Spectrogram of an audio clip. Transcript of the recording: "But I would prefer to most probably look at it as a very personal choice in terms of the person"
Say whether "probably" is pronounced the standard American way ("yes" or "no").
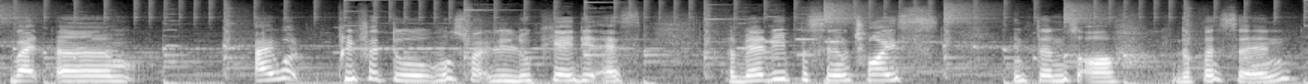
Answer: no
